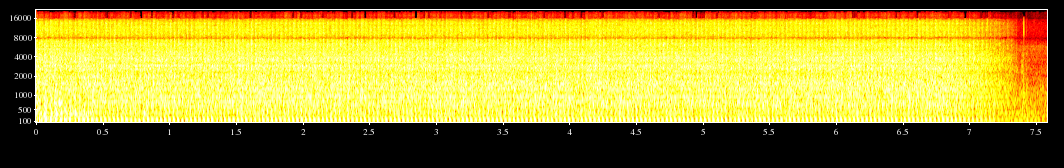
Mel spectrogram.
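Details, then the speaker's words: Generator small engine with a Nikki carburetor after a makeshift carb cleaning: it now runs off choke, but the further the choke opens the more it pops, sputters and misfires; harsh, uneven chugging that then dies, still with issues. "it's just that the more you turn the choke off the more pops and sputters and misfires and everything and it sounds like it still has issues"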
